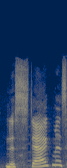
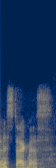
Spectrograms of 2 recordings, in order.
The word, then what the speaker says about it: nystagmus: So the term nystagmus, how do you pronounce it? Yeah, nystagmus.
